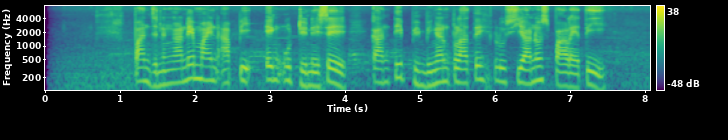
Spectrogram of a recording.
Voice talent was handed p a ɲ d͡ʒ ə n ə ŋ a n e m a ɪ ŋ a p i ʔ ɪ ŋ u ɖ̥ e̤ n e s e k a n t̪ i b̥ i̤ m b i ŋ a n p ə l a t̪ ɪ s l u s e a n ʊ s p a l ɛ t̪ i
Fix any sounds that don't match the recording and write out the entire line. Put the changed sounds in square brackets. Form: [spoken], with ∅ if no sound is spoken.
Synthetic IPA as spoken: p a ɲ d͡ʒ ə n ə ŋ a n e m a ɪ [n] a p i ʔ ɪ ŋ u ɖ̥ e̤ n e s e k a n t̪ i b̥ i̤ m b i ŋ a n p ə l a t̪ ɪ [h] l u s [i] a n ʊ s p a l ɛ t̪ i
